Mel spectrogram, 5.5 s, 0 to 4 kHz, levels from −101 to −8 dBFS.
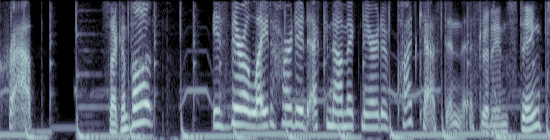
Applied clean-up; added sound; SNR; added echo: none; none; none; none.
